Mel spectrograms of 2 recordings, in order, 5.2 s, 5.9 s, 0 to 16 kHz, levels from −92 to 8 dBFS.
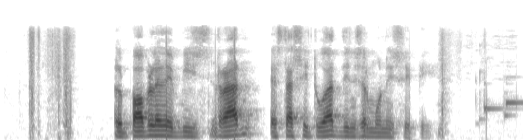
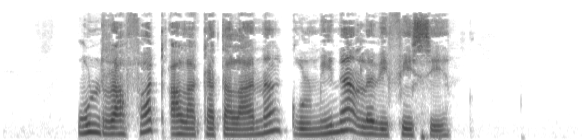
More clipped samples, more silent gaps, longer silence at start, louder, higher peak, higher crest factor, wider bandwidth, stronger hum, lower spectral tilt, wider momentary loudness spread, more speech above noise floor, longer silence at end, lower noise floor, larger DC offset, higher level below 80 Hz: neither; neither; second, 0.3 s vs 0.8 s; second, -25 LUFS vs -22 LUFS; about the same, -4 dBFS vs -4 dBFS; about the same, 22 dB vs 20 dB; second, 8.2 kHz vs 11.5 kHz; neither; first, -6 dB/octave vs -3 dB/octave; first, 25 LU vs 10 LU; second, 27 dB vs 62 dB; second, 0.05 s vs 1.35 s; second, -52 dBFS vs -85 dBFS; neither; about the same, -62 dBFS vs -62 dBFS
